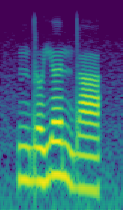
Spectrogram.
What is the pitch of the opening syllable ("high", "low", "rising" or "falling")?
low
